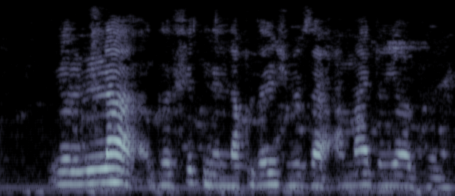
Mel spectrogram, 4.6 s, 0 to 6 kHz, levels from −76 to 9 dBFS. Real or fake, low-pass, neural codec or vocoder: real; 5.4 kHz; none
